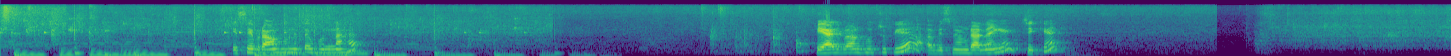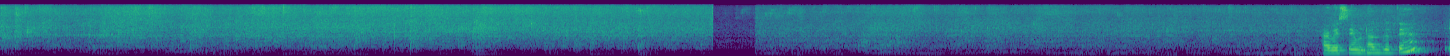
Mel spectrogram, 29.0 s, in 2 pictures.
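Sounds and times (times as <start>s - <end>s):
chicken sizzling in oil: 0.0s - 29.0s.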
